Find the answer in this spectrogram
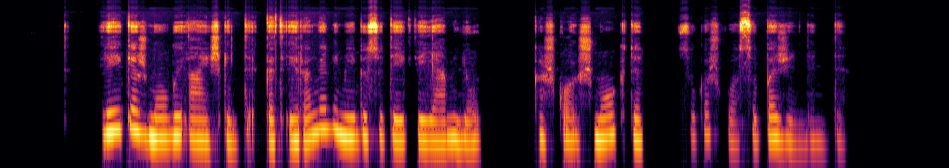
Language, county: Lithuanian, Vilnius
